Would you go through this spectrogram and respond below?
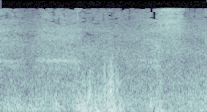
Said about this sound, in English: I'm standing on the beach at Poppit Sands near Cardigan, and the sound you can probably hear in the background are the waves, which are absolutely fantastic. They're majestic. They're rolling in.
